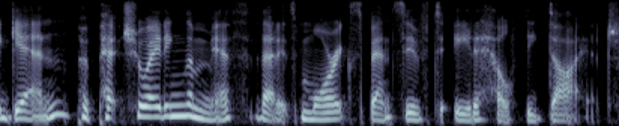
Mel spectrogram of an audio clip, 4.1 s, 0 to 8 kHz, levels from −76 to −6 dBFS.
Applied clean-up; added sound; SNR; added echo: none; none; none; none.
